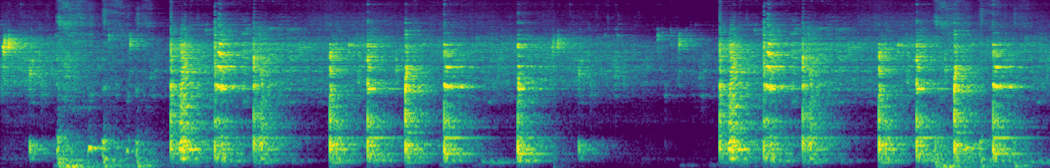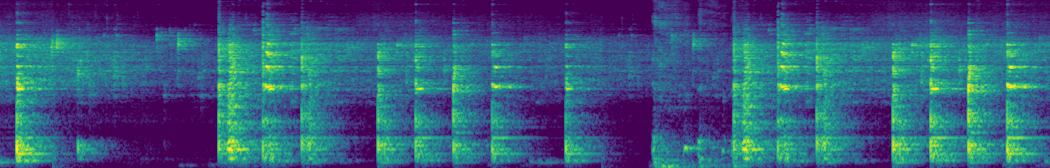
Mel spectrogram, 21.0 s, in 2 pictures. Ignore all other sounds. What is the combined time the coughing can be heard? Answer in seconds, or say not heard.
3 s.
